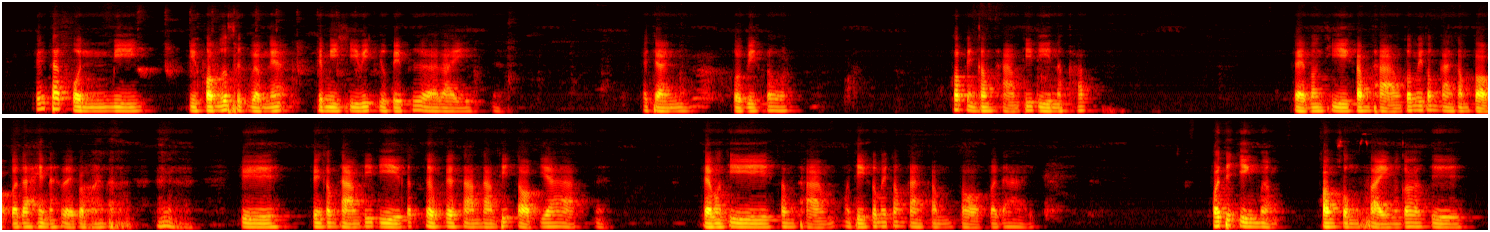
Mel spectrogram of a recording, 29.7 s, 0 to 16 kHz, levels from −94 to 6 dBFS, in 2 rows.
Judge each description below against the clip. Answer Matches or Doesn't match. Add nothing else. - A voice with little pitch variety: Matches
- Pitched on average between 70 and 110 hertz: Doesn't match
